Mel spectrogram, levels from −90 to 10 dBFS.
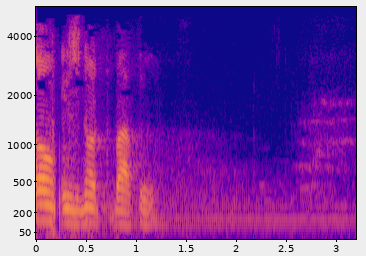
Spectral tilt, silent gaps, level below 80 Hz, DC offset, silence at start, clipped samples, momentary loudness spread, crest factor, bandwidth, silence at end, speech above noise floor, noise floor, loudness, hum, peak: -9 dB/octave; none; -52 dBFS; under 0.1%; 0 s; under 0.1%; 25 LU; 22 dB; 5.2 kHz; 0.2 s; 25 dB; -46 dBFS; -22 LUFS; 50 Hz at -50 dBFS; -2 dBFS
